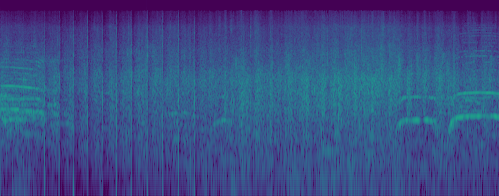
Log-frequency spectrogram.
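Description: An audience applauds steadily with dense, sustained clapping, a few whoops and cheers rising above it, and scattered voices mixed in throughout.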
